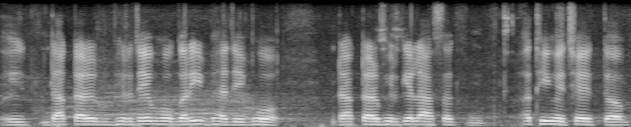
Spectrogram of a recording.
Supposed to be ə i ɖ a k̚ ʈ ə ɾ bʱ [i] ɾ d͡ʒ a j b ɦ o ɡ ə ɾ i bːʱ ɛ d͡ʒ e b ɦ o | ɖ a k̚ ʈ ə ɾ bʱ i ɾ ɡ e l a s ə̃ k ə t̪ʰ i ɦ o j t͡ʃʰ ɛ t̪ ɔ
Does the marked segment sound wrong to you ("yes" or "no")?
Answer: no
